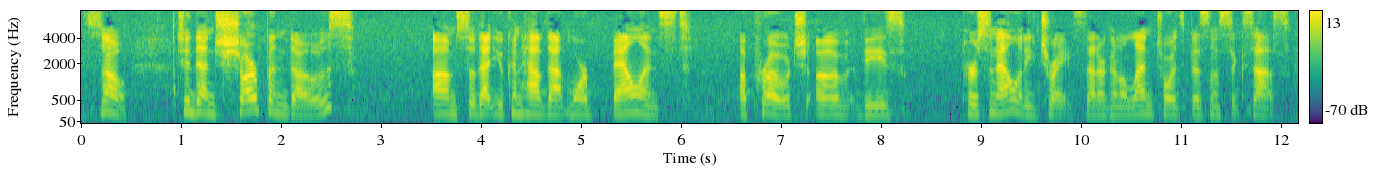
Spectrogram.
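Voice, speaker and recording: Bright-voiced woman mentoring live viewers. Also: mid-range voice, unhurried, slight background noise. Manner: chatty, greets and answers live viewers; counts items aloud under her breath. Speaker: business mentor. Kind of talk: live-streamed coaching session.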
